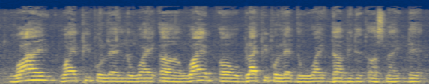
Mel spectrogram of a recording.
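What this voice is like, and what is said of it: Haitian Creole accent. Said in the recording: “y'all might catch my accent. I'm Creole because I'm Haitian.”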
